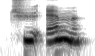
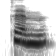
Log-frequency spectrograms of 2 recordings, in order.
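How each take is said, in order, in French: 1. La voyelle de tu se prononce entièrement. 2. La voyelle de tu tombe et se lie au mot suivant. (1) "Tu aimes est plus formel" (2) "t'aimes est plutôt informel"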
